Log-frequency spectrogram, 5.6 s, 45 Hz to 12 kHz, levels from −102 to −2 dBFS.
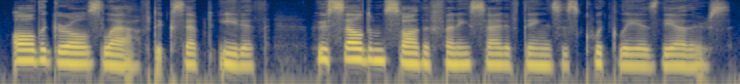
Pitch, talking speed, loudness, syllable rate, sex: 180 Hz, 205 wpm, -20 LUFS, 5.3 syllables/s, female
